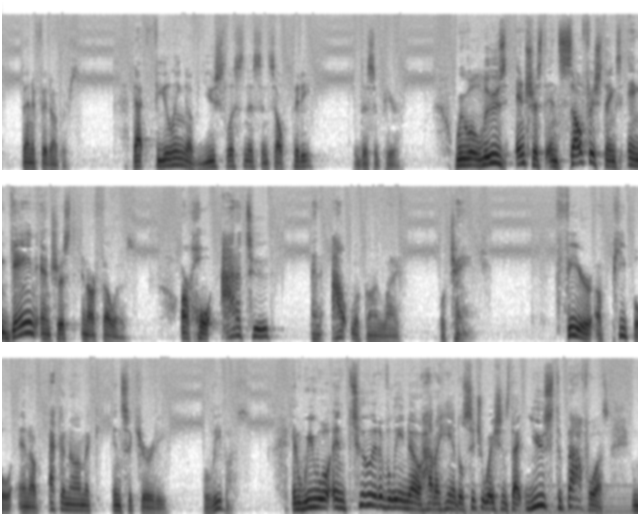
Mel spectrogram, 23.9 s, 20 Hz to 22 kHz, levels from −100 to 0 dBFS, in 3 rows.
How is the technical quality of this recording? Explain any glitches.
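The recording has two technical faults: a faint tonal whistle under the speech throughout, and a low hum that appears near the end.

Converter idle tones run through the whole clip. An undithered delta-sigma converter, given very small input, settles into repeating bit patterns, and those patterns produce a tone instead of random noise. Here the tone sits around 3 kHz, about 28 dB below the speech. It is heard as a thin whistle in the pauses and as a grainy edge beneath quieter speech.

Mains hum enters at 20.98 s and continues to the end at 23.85 s. Power-line current leaks into the signal, likely through a ground loop or a nearby transformer, and adds a steady 50 Hz tone with a few low harmonics. At roughly 25 dB below the speech, it is a low drone under the final few seconds.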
